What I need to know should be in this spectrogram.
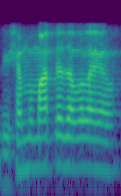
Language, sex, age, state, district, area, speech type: Assamese, male, 30-45, Assam, Charaideo, urban, conversation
